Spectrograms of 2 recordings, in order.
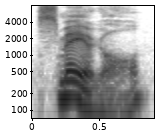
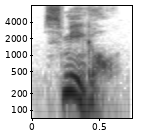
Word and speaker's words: Sméagol: Tolken didn't pronounce it smeagall, even though that's apparently the proper old English pronunciation of it. If you listen to any of Professor Tolken's recordings in the JRR Tolken audio collection, wink wink, which you should, I make that really clear, you can hear him very clearly say Smeaggel.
